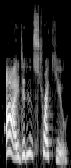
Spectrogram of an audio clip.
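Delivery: ordinary delivery, nothing marked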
